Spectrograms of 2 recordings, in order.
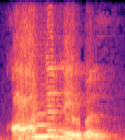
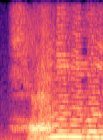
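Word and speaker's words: honourable: ऑनरेबल, हॉनरेबल नहीं है ये, ऑनरेबल मैन, इसमें भी एच साइलेंट है, इसके लिए हमने एन का यूज किया।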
